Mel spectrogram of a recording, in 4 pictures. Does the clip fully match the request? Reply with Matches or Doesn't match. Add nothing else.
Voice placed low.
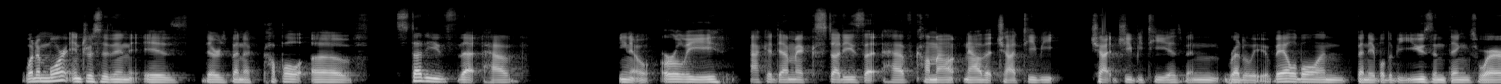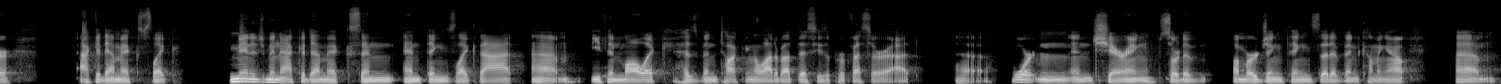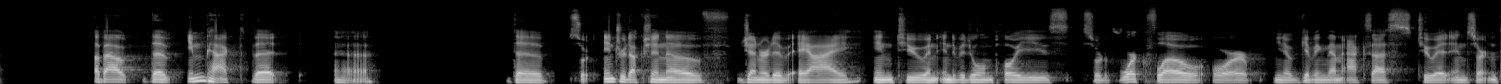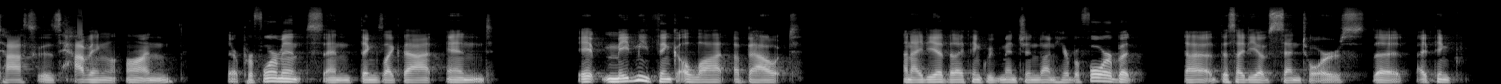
Matches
